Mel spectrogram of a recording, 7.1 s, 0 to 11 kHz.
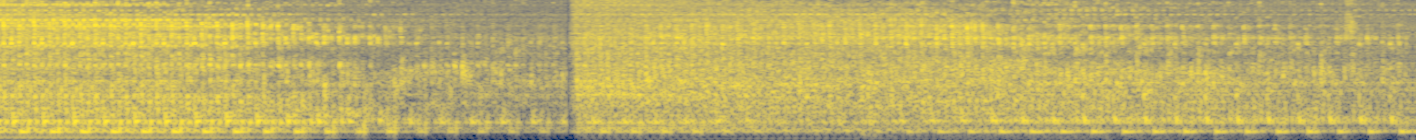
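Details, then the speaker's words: BMW F11 520d diesel first started after cam cover gasket replacement and injector seat cutting, with the fuel system bled of air: it catches and settles into a steady, even, clean clatter with no misses or knocks. Sounds good. "Sounds good."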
